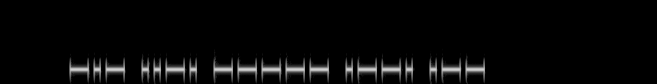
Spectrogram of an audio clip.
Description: Morse code, heard as a keyed tone, about 20 wpm, 700 Hz. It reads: KF0PW
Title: USA Call Signs - 5 Characters - Repeated 3x - 20wpm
